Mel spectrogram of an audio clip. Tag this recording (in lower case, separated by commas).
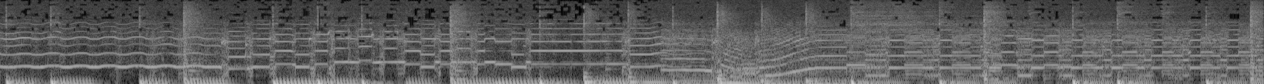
plucked string instrument, music, musical instrument, guitar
